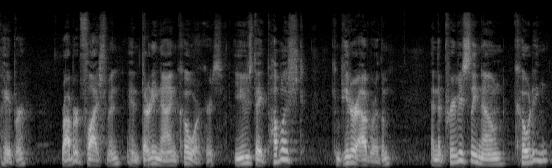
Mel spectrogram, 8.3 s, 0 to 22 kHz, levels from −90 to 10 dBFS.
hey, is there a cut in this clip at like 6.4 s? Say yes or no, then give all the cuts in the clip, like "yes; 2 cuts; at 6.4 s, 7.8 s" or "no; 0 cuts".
no; 1 cut; at 3.4 s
